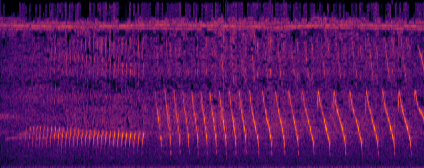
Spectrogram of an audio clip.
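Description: A canary sings a fast, even, buzzy trill, then a run of bright downward-sweeping notes repeated about seven times a second, over a faint low hum.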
